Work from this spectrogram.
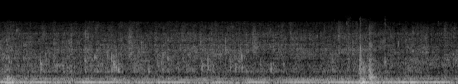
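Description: Water leaking into a boat, a soft trickling and pouring under a low steady hum, with a brief splash near the end.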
